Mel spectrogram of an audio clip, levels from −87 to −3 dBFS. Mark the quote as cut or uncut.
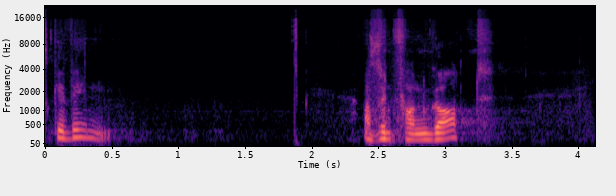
cut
